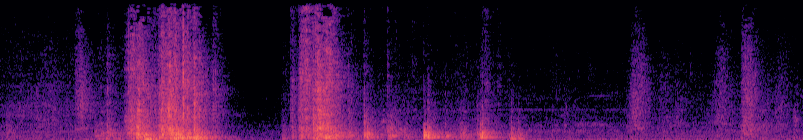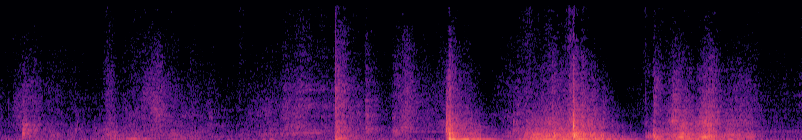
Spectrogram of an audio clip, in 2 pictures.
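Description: A chest freezer lid is opened and a plastic cooler holding a block of part-frozen water is lifted out. Bursts of handling noise, rubbing and knocks, with the loudest knocks near the end.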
